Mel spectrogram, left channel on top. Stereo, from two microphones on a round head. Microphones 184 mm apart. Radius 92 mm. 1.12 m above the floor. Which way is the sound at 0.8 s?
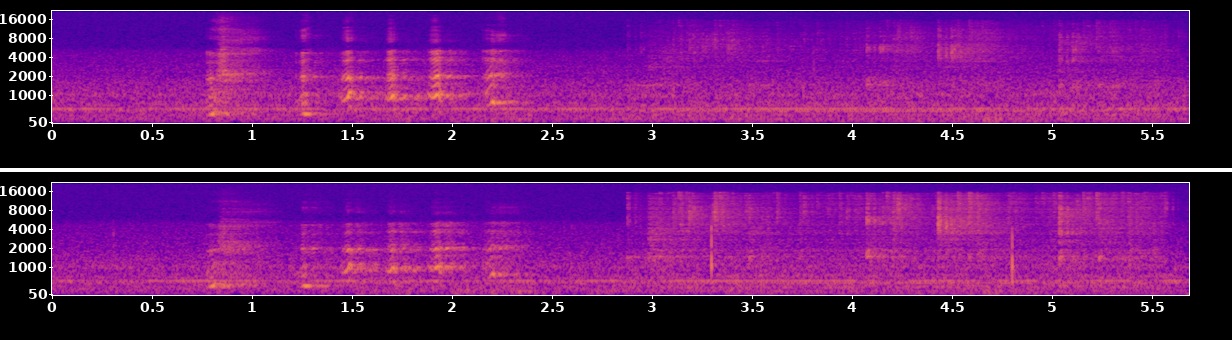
55° left (ahead or behind).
